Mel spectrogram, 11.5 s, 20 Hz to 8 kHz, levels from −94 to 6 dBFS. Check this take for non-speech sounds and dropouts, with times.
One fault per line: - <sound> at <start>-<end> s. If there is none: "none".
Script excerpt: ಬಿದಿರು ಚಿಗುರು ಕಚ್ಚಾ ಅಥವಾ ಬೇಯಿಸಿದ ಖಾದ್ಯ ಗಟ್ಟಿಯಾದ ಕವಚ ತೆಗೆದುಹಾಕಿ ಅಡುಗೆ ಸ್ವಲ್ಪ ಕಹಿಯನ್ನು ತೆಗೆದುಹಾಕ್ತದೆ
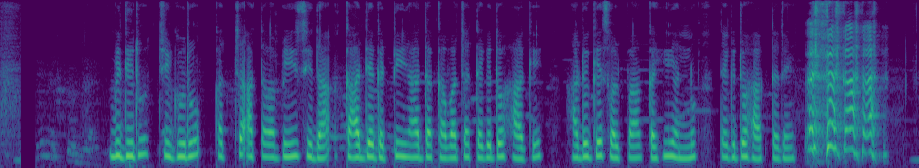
- laugh at 10.0-11.1 s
